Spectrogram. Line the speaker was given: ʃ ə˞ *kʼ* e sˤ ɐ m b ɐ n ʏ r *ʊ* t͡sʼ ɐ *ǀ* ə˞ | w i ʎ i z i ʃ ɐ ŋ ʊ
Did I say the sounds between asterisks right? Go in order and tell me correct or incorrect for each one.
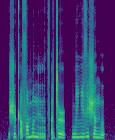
correct, correct, correct

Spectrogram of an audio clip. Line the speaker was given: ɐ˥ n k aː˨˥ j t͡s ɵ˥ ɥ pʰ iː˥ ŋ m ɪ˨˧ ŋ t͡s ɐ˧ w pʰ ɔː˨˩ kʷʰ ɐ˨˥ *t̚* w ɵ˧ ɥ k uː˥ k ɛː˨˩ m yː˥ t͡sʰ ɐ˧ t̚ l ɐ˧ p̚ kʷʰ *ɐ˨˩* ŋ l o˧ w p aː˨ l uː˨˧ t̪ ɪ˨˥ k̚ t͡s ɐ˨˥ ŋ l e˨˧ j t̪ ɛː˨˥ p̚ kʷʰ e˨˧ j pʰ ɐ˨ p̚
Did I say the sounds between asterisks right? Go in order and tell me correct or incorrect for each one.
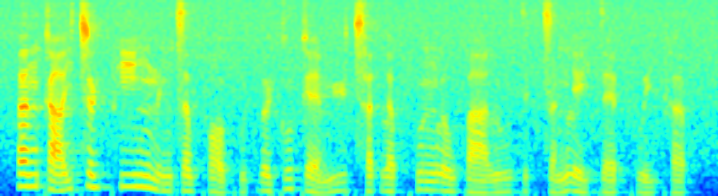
correct, incorrect: ɐ˥

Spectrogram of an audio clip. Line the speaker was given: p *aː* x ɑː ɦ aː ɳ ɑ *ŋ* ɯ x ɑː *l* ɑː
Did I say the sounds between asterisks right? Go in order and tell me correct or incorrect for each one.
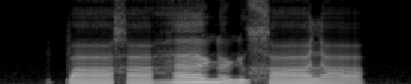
incorrect: ɑː, incorrect: ɳ, correct

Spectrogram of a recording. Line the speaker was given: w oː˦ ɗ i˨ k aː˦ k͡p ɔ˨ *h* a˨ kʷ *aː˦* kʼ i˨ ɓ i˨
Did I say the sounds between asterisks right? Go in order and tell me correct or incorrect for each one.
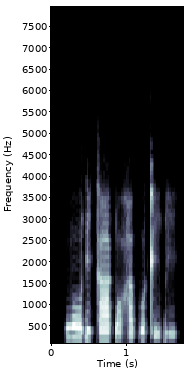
correct, incorrect: a˦

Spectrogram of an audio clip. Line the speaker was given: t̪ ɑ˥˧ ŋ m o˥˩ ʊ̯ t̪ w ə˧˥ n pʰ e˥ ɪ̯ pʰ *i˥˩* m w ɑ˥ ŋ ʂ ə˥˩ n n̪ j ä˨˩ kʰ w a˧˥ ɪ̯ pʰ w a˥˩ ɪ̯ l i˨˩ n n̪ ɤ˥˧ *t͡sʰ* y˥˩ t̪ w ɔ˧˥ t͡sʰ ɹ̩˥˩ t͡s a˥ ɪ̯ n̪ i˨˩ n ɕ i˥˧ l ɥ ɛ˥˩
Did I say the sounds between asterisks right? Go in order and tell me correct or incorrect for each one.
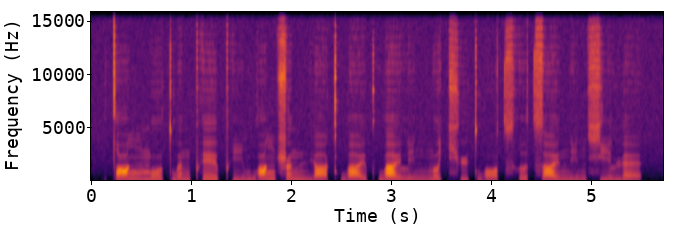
incorrect: i˨˩, incorrect: t͡ɕʰ

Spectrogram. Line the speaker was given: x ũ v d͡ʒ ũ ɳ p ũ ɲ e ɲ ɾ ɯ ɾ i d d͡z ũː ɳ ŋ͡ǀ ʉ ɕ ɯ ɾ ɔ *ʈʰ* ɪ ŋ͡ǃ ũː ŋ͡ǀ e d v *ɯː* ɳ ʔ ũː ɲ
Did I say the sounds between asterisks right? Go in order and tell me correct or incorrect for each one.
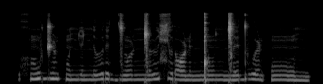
incorrect: ɳ, correct

